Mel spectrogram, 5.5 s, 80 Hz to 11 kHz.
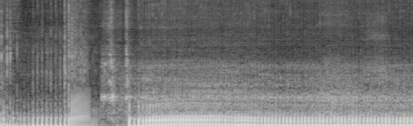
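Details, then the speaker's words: Hyosung Hawk DLX 250cc on stock exhaust with second crack in front pipe and muffler internals coming apart: cold start into loud, raspy, uneven open-pipe idle, idling a little high; cracked exhaust pipe and failing muffler. "the inside of the muffler is actually coming apart. It's just time to move on for it, folks. It doesn't sound good, like an open fart can, basically."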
